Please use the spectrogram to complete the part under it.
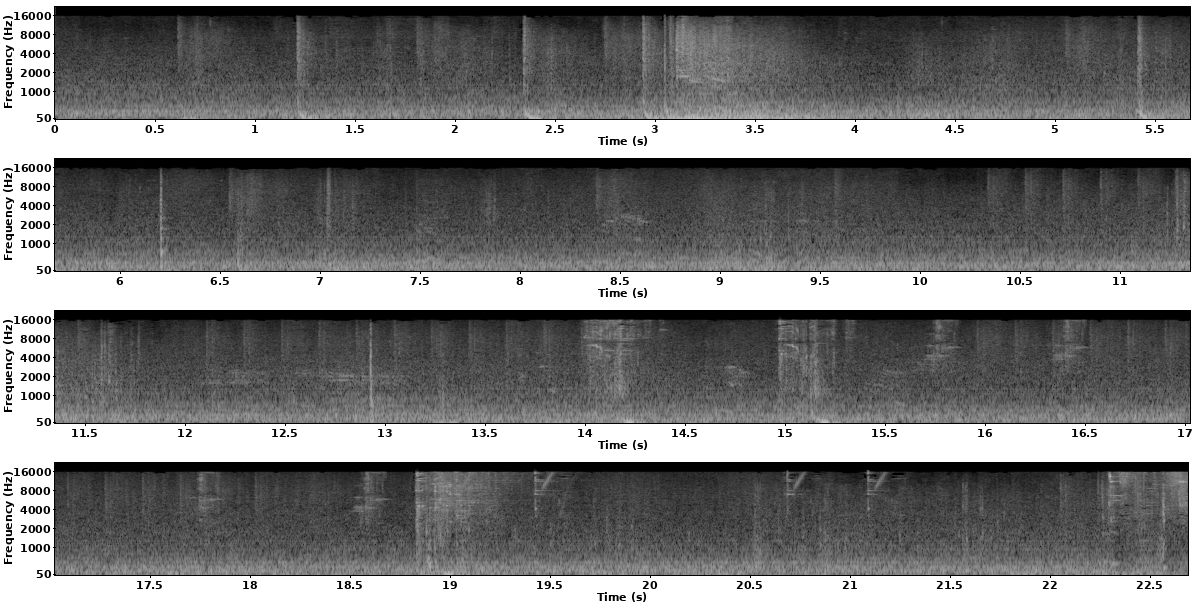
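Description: Heavy boots clank on metal and rock.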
